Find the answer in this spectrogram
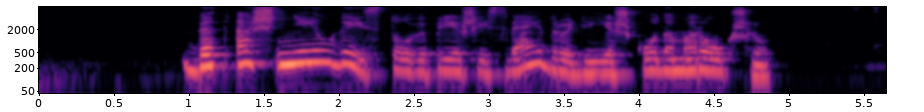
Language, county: Lithuanian, Šiauliai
